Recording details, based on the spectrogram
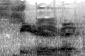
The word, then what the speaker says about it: Spier: I said that wrong, Ezra. – It's Spier. Close enough.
